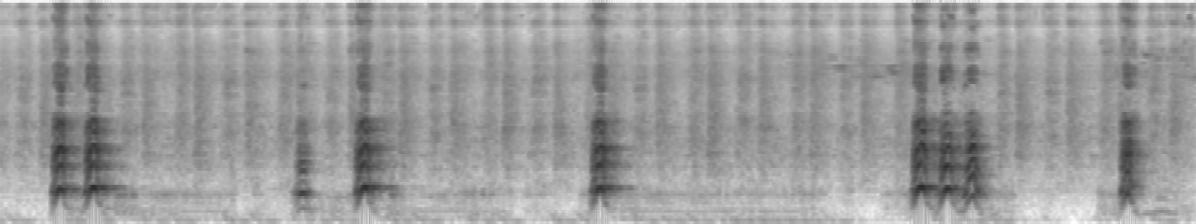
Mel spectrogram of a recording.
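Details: Dog barking: short sharp barks, some in quick pairs, come roughly every two to three seconds over a faint low hum.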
